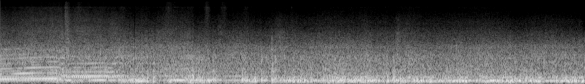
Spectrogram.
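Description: A 2023 Chevrolet Corvette Z06 engine accelerating hard, a loud rising roar with a steady climbing pitch and a brief shift early on, heard close and alone without speech.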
